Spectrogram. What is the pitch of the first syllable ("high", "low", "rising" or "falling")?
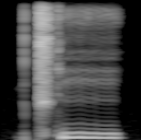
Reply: low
